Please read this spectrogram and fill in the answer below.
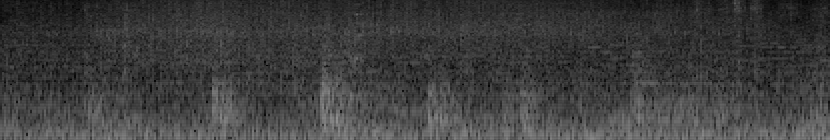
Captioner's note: meat sizzling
